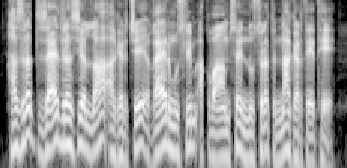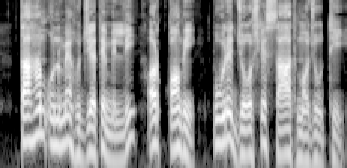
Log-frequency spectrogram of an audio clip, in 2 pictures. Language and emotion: Urdu, neutral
